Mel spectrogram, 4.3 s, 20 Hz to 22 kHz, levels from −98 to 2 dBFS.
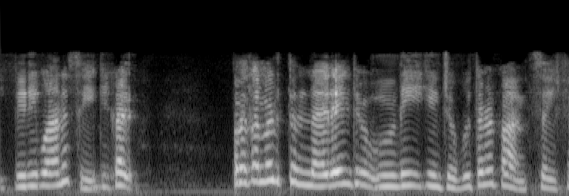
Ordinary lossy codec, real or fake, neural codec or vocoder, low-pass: none; fake; codec, 24 kHz, 0.9 kbps, WavTokenizer, medium music audio release; 7.2 kHz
